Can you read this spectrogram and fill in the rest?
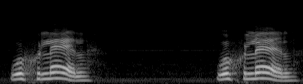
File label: I m bringing serval things, hupa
